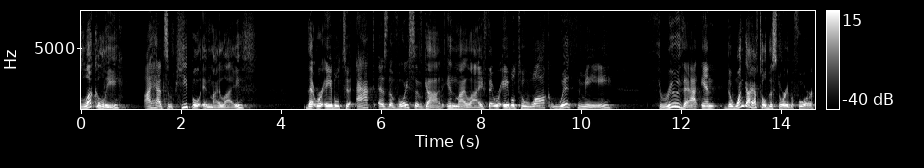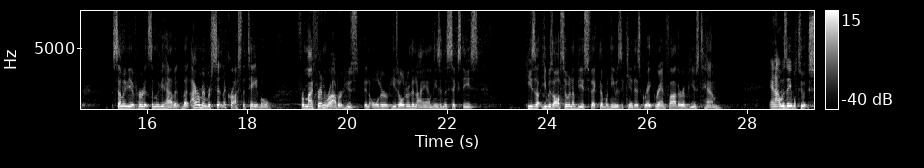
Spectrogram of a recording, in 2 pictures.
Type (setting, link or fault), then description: setting, large echoing room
